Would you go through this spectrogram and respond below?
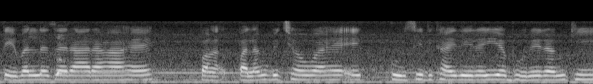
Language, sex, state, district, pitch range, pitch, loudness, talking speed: Hindi, female, Chhattisgarh, Raipur, 195-215 Hz, 210 Hz, -15 LUFS, 190 wpm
